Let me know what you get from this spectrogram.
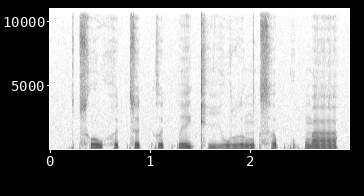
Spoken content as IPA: t͡sʰ o˨ w h ɵ˨ t̚ s ɵ˥ t̚ k ɵ˨ t̚ p e˧ j kʰ iː˨ w l ʊ˨˧ ŋ t͡sʰ ɐ˨˥ p̚ kʷ ɪ˨˥ k̚ m aː˧

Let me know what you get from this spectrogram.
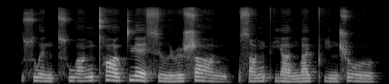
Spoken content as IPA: s w ə˨˩ n t͡sʰ w ɑ˧˥ ŋ t̪ʰ ɑ˥˧ ʊ̯ t̪ ɥ ɛ˥˩ s ɹ̩˨˩ ɻ ɻ̩˦ ʂ ɑ˥˩ ŋ | s ɑ˧˥ ŋ pʰ j ä˨˩ n̪ w a˦ ɪ̯ pʰ i˨˩ n ʂ o˥˩ ʊ̯

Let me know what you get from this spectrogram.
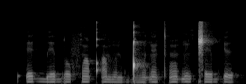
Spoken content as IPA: ʔ e ɡ͡b e b ɾ o f õ qʼ ũ b ɛ̃ b ɡ͡ǃ õ ɗ ɛ̃ tʼ õ ɓ ĩ ǁ e b ɗ ɪ

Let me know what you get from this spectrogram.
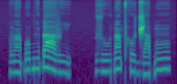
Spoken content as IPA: β ã˨ ɓ o˦ b ĩ˦ ɗ aː˦˨ v i˨ | z uː˨ ɗ ã˦ pʰ o˨ d͡ʒ a˨ ɓ ũ˦

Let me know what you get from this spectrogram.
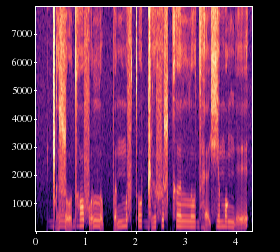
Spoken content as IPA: ɡ͡ǁ ə̰ ɮ o̰ dʱ ɔ f o̰ lː o̰ pː ə̰ n m ə f tʼ o ɡ͡ǁ ʏ f ʏ ɬ kʰ ə lː o dʱ ɛ̰ ç ɛ m ɔ ŋ ḛ

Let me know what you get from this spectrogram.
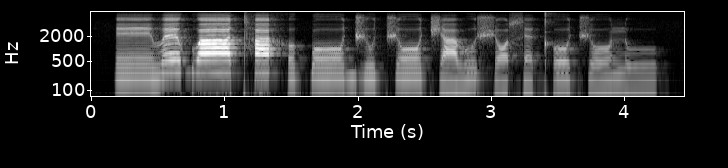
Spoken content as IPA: eː˨ β ɛ˦ ɡʷ aː˦ tʰ a˦ h ʊ˦ k͡p oː˦ d͡ʒ u˦ t͡ʃ oː˦ t͡ʃ a˨ β u˦ ʃ ɔ˨ s ɛ˨ kʼ o˦ t͡ʃ oː˦ n u˦

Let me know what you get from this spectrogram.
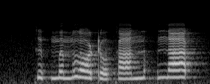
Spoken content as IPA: k ɨ˨˩ p̚ m ə˨˩˦ m l ɔ˧ ʈ o˨˩˨ k a˧˥ n | n a˦˥ k̚

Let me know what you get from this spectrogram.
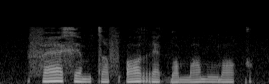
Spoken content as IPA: f æ x ɛ m tˤ i f ʔ ɒ r æ ɡ͡b ɒ m ɑ m ŋ͡m ɒ k

